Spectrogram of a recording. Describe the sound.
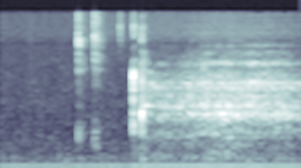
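A computer mouse clicking on a shopping website: a quick run of a few light, crisp clicks, followed by a steady, soft rushing noise.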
